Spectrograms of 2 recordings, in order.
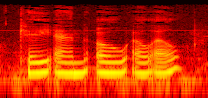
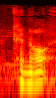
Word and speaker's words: Knoll: Uh, Knoll, K N O L L. – Knoll, it's pronounced Knoll? – Yes.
